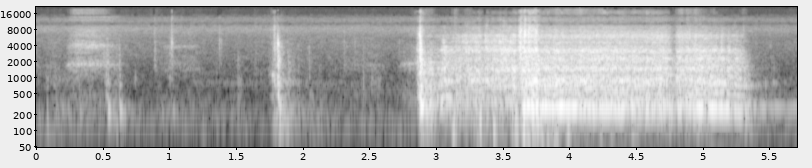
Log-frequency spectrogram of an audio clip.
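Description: Following a few scattered knocks and clicks, a car engine cranks and catches with a sudden loud start and then runs steadily at close range for a couple of seconds before cutting off.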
